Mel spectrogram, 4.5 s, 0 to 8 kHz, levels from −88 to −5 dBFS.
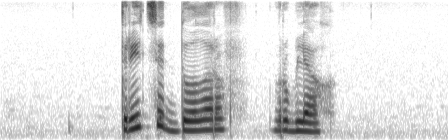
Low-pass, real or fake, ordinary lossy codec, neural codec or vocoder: none; real; none; none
